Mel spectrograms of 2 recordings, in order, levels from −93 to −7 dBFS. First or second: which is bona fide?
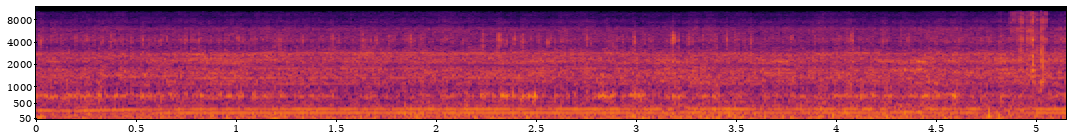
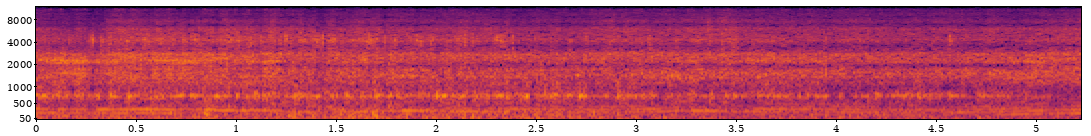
first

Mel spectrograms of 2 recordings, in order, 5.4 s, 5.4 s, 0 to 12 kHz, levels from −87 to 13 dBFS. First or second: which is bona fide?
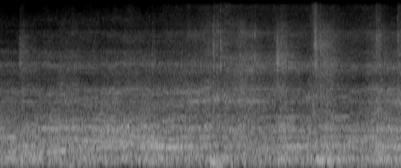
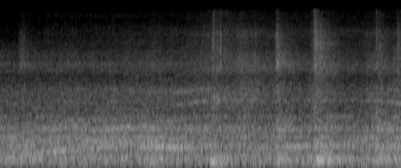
second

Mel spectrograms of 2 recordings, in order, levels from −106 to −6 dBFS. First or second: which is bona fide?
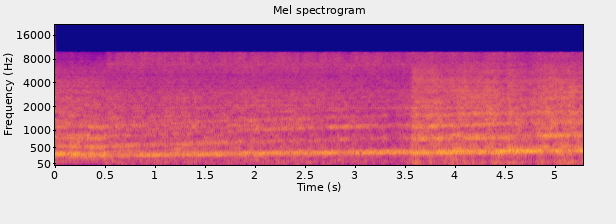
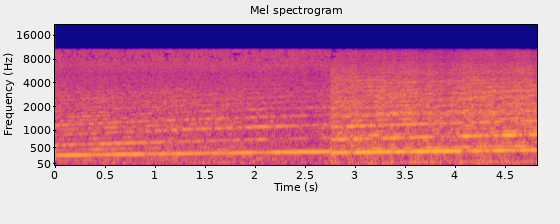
second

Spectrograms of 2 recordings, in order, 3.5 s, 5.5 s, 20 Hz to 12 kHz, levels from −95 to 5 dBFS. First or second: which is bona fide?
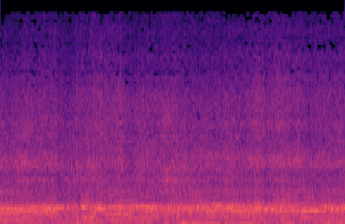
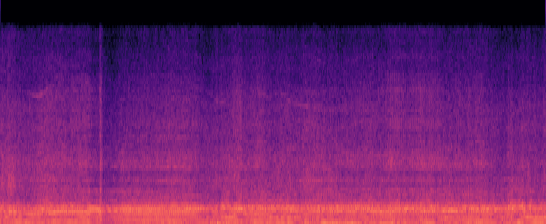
second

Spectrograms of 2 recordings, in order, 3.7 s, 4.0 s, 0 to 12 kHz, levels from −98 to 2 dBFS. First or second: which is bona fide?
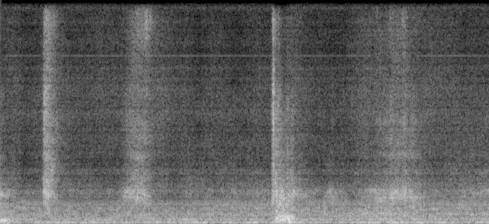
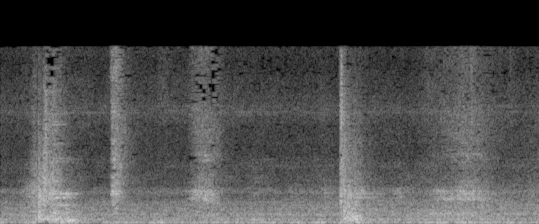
second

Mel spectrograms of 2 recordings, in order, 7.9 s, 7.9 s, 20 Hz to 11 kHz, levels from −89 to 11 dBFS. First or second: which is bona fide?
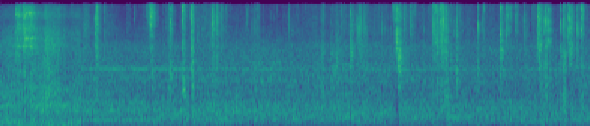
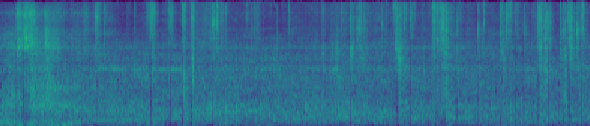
first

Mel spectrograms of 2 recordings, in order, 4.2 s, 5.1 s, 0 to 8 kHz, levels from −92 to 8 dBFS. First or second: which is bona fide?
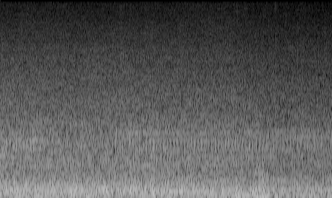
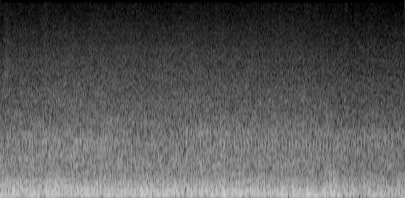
first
